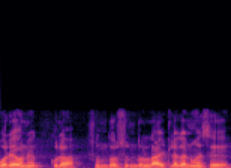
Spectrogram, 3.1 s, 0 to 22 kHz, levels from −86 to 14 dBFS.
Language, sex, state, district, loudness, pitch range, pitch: Bengali, male, Assam, Hailakandi, -16 LUFS, 165-190 Hz, 175 Hz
